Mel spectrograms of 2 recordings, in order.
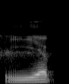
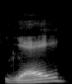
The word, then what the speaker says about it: Ye: that he he's trying to get his name legally changed to just YE, oh, ah, which I guess is sure. – pronounced Yay. Oh, not Ye, not Yeezy.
